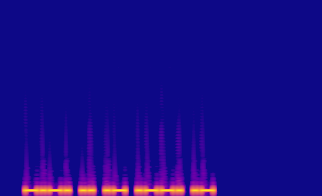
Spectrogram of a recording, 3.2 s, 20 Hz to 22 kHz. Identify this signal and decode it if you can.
Morse code, heard as a keyed tone, about 30 wpm, 700 Hz. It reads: CIAPA
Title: Code Groups - 5 Letters - 30wpm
